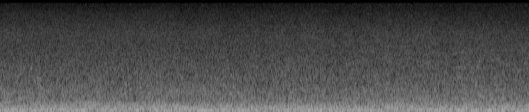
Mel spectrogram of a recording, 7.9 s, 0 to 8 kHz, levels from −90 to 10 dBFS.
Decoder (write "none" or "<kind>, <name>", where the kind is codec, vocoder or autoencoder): none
